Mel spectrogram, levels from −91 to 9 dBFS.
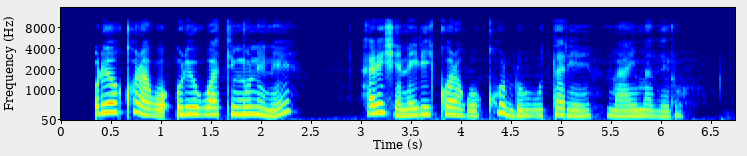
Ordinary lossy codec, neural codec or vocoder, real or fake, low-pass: none; codec, 24 kHz, 3.1 kbps, DualCodec; fake; 10.8 kHz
